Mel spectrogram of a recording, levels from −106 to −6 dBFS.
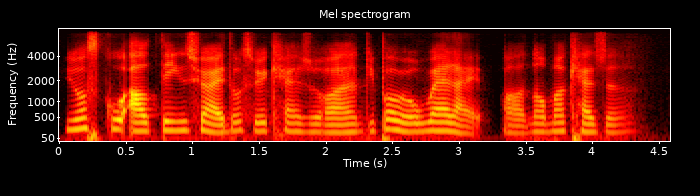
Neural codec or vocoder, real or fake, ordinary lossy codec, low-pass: codec, 16 kHz, about 1 kbps, DyCAST, with the encoder's durations; fake; none; 7.2 kHz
